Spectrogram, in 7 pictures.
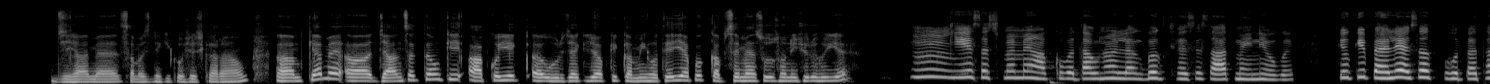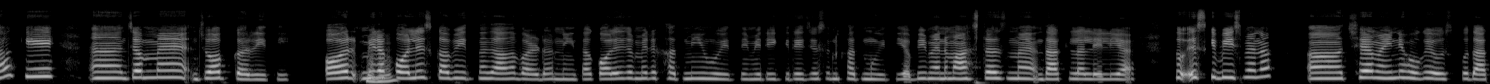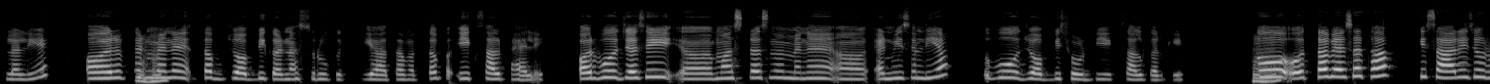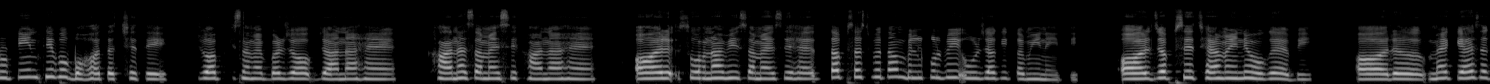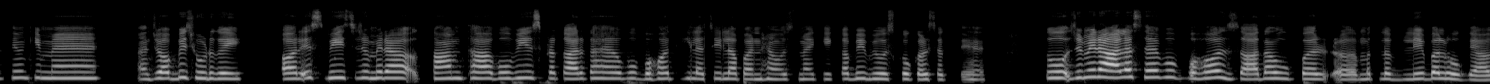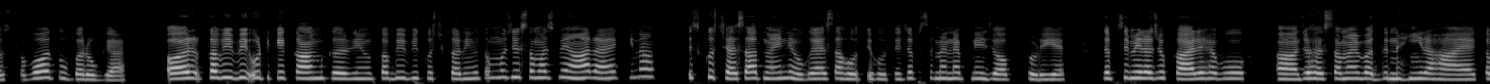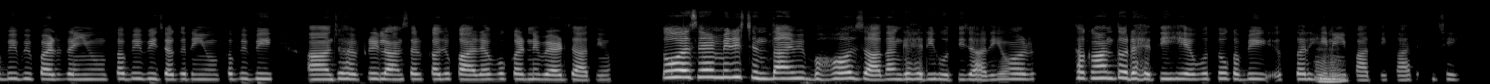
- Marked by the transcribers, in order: in English: "जॉब"; in English: "बर्डन"; in English: "जॉब"; in English: "एडमिशन"; in English: "जॉब"; in English: "रूटीन"; in English: "जॉब"; in English: "जॉब"; in English: "जॉब"; in English: "लेबल"; in English: "जॉब"
- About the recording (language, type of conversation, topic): Hindi, advice, क्या दिन में थकान कम करने के लिए थोड़ी देर की झपकी लेना मददगार होगा?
